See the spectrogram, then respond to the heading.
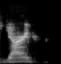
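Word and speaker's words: Yainer: Yeah, another guy who is uh, who's been on fire in, Double A right now, uh, Jiner Diaz, and I say it that way because I went down to Corpus Christi. I found out the, the correct way to pronounce it is Jiner, Jiner, not not with like the hard Y sound.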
